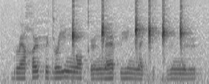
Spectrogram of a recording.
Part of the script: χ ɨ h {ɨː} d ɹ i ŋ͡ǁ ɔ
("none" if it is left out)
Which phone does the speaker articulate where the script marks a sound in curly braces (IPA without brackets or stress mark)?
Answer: ɨ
